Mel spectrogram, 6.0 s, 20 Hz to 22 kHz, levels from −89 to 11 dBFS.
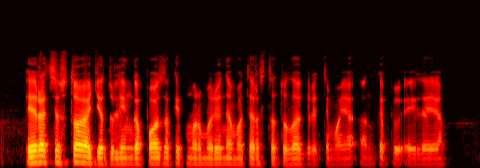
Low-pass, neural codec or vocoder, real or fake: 7.2 kHz; none; real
